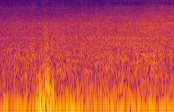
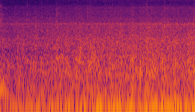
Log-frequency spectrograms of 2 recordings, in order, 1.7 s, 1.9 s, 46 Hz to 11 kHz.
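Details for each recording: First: 2018 VW Jetta 1.8T that runs terribly on cold start: deep, lumpy, surging, misfire-like idle before the cam adjuster (VVT) solenoid magnet is unplugged; a failing adjuster solenoid is the fault. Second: 2018 VW Jetta 1.8T with misfires, idling after the cam adjuster (VVT) solenoid magnet was unplugged to force default timing: steady, even idle with no surging or misfires, confirming a faulty solenoid before its replacement.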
